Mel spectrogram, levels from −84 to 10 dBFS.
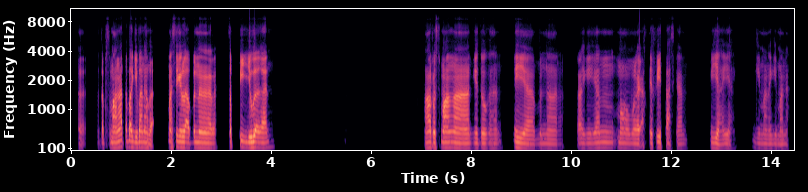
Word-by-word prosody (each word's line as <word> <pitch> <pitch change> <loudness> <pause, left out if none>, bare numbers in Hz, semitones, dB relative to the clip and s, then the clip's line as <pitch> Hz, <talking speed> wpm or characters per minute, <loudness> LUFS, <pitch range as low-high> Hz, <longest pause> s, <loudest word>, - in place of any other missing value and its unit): Eee, - - -10 0.3
tetap - - -7
semangat - - +3
apa 130 - +4
gimana, 120 -1 +1
Mbak? 110 - -2 0.3
Masihlah, 125 -3 +5
bener, 115 -2 +3 0.2
sepi 130 -3 0
juga 120 0 +6
kan? 120 +3 -1 3.0
Harus 120 0 +2
semangat 115 -2 +4
gitu 110 -1 -3
kan. 105 0 -12 0.3
Iya, 115 -3 +2 0.2
bener 105 -1 -10 0.2
apa 110 0 -7
lagi 110 +1 -9
kan 115 +1 -5 0.4
mau 110 -1 -4
mulai 105 -1 0
aktivitas - - -4
kan. 100 0 -10 0.6
Iya 115 -2 0
iya, 105 -2 -8 0.4
gimana 105 -3 -13
gimana? 100 -1 -12
115 Hz, 115 wpm, -18 LUFS, 105-120 Hz, 3.0 s, juga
